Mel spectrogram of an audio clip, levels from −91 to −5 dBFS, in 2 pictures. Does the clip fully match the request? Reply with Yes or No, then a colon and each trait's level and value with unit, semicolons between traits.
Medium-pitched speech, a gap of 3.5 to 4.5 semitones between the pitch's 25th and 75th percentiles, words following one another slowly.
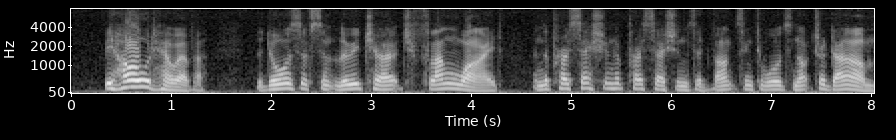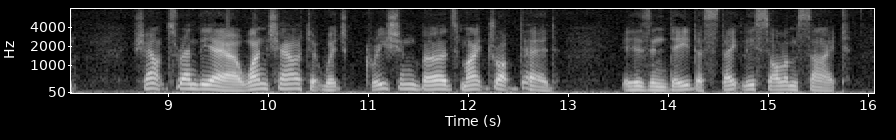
No: medium, 150 Hz; average, 3.9 semitones; average, 145 wpm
